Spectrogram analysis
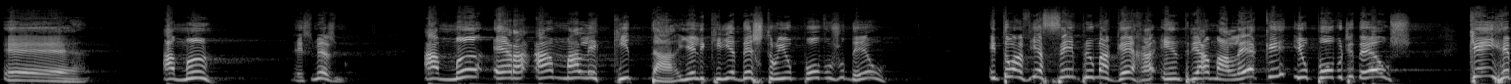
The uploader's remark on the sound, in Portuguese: CULTO AO VIVO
